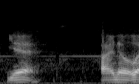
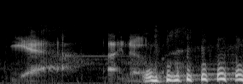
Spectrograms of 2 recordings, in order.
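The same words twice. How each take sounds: First: Said in the usual way. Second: Beatrice. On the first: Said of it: "Actually, that's not her voice". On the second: Retold or imitated. Storyteller corrects his impression of the woman who served him, put-on character voice. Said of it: "Her voice was, like, more like".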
